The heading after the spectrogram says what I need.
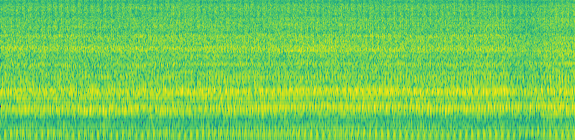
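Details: Small portable generator, pull-started with a dead battery and the choke pushed off as it warms up: the engine putters at an even, steady idle, then shifts smoothly to a new steady note. Normal idle.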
